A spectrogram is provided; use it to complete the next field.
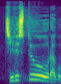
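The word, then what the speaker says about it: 基利斯督: 그런데 그들은 이 기리사독이라고 읽지 않고 중국인들은 지리스두라고 부르는 거죠.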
